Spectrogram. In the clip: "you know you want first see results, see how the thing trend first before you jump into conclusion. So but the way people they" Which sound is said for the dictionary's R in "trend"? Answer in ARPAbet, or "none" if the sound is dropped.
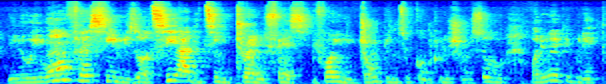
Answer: R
